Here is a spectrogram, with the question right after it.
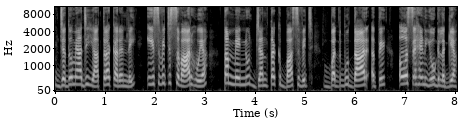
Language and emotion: Punjabi, disgusted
